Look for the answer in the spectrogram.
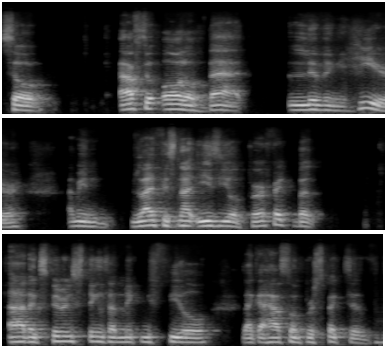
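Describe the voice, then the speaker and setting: Man in his 30s, from Cameroon, lowish voice, reflective, restarts sentences. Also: measured pace, darkish tone. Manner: thoughtful, with frequent restarts and repeated words. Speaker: guest, education trainer. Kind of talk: interview conversation.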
